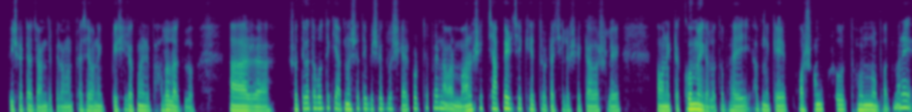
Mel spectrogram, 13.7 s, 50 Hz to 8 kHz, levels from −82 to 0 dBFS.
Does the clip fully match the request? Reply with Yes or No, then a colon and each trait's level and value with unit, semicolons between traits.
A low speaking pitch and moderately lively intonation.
Yes: low, 115 Hz; average, 4.1 semitones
